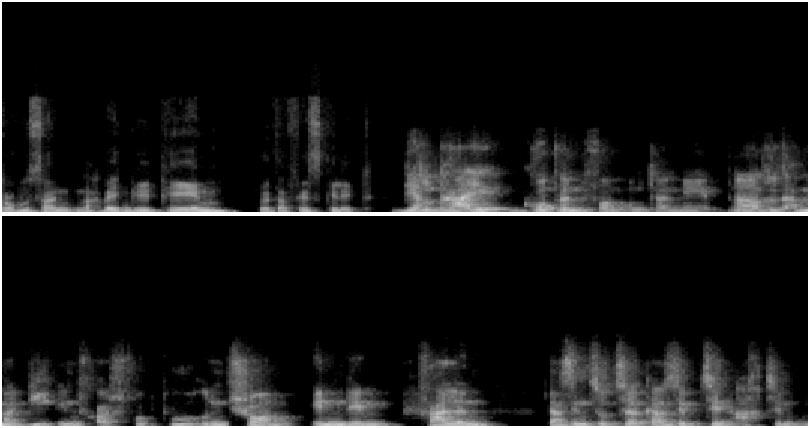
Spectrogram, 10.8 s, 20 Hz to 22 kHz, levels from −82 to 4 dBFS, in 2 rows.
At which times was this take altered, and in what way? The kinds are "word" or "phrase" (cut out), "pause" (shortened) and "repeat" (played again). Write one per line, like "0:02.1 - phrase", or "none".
0:01.8 - phrase
0:02.8 - word
0:05.2 - word
0:05.7 - word
0:06.9 - phrase
0:08.0 - phrase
